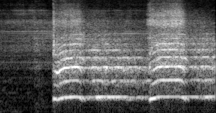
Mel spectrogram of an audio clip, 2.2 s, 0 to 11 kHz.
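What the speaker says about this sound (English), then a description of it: "4 blasts of the whistle announces our departure from Sublet" Narrow-gauge steam locomotive 463 of the Cumbres and Toltec (Denver & Rio Grande), its chime whistle sounding loud and close in two long blasts, the second following just after the first.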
